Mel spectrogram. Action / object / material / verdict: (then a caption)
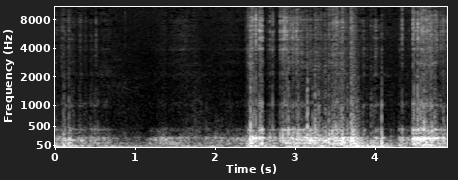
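scrape / woven metal wire microphone grille / metal mesh / none. Short natural fingernails of both hands scratch the hollow, dome-shaped woven metal wire grille of a pink condenser microphone. A low, rumbling scratch stays soft for the first half, then turns louder and rougher at about 2.4 seconds, with irregular brighter bursts of rasping through to the end.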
